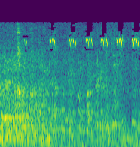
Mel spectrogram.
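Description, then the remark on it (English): A cricket chirps in a steady, evenly spaced series of short, high pulses that grow gradually louder over a soft, muffled background hum. “Listen, what's making that noise? The cricket.”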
